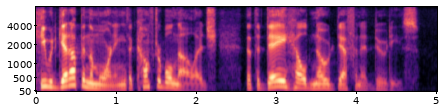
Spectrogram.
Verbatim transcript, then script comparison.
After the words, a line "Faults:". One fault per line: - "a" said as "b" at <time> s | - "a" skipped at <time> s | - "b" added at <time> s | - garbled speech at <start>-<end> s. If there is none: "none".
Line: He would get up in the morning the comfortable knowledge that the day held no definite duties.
He would get up in the morning the comfortable knowledge that the day held no definite duties.
Faults:
none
